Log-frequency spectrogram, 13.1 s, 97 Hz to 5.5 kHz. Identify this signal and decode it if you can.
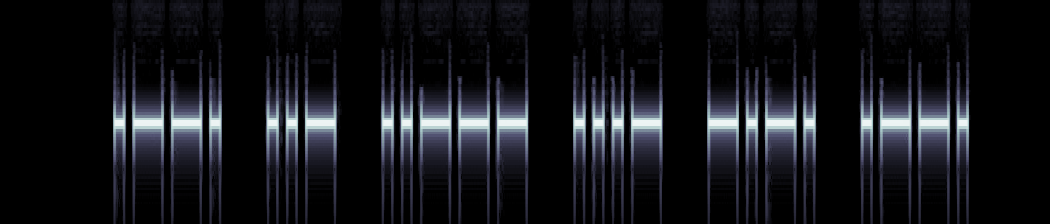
Morse code, heard as a keyed tone, about 10 wpm, spaced as for 8 wpm, 600 Hz. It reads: PU2VCP
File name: Callsigns-10-8wpm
